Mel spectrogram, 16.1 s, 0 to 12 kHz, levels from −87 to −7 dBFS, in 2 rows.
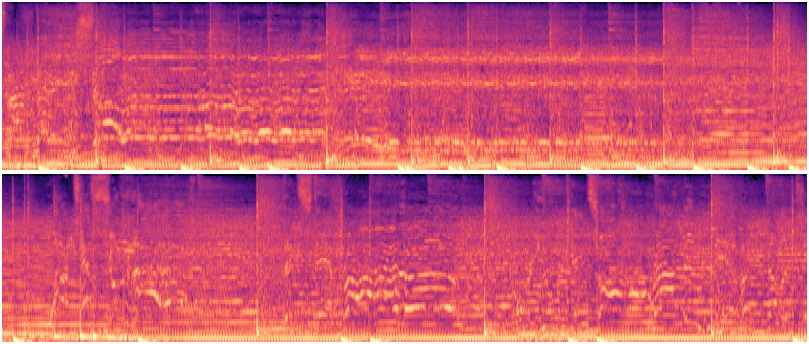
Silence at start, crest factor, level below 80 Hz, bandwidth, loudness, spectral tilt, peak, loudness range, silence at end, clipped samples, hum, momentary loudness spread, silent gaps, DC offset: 0 s; 14 dB; -18 dBFS; 12 kHz; -15 LUFS; -5 dB/octave; 0 dBFS; 1 LU; 0 s; under 0.1%; none; 2 LU; none; under 0.1%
